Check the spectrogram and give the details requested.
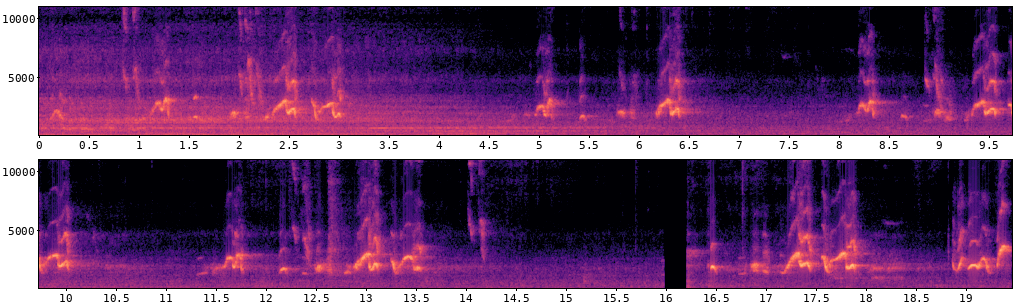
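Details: A pet cockatiel sings bursts of bright chirps and squawky warbles, pausing between phrases, with many sparrows nearby being fed; cockatiel.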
